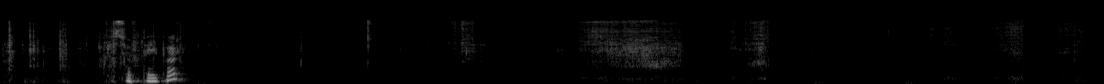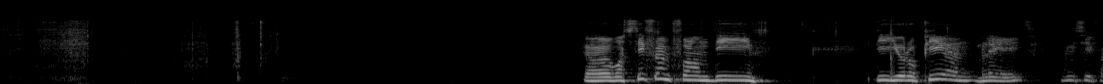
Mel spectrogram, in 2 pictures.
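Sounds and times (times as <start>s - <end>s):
hand plane blade cutting paper: 9.3s - 12.0s.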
